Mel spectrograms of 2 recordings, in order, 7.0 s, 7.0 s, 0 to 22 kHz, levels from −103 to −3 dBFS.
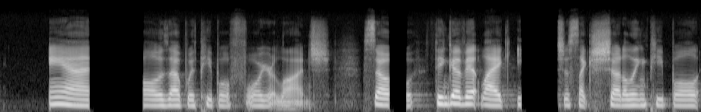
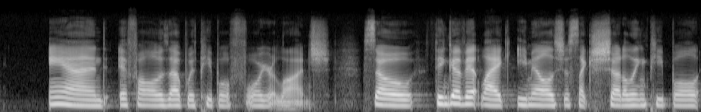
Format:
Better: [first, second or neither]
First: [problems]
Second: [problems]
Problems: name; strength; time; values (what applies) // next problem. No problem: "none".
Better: second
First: audio cutting out; at 1 s for 0.5 s, at 4 s and at 5 s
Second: none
